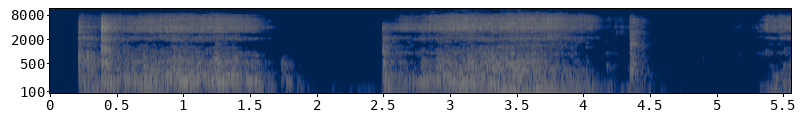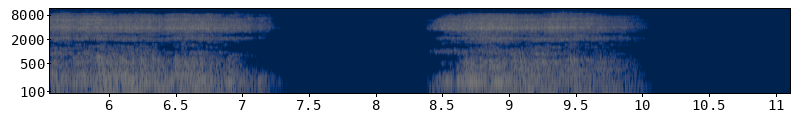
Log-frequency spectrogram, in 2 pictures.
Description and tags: hairdrier, crawl, barbershop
